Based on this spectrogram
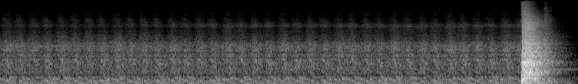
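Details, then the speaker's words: Race engine just refitted in a classic Mini Cooper S, no choke, timing being adjusted: steady cranking about five seconds with no firing, ending in one sharp bang; owner attributes it to timing and leanness. Cranks but will not start. "so that's just leanness now is the only reason why that doesn't want to just fire straight up because like i said before we don't have an option for choke"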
